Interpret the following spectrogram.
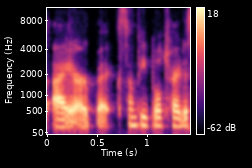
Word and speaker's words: IARPC: the interagency Arctic research Policy Committee and it's pronounced eye Arabic some people try to say I are PC I think it's easier to say I Arabic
